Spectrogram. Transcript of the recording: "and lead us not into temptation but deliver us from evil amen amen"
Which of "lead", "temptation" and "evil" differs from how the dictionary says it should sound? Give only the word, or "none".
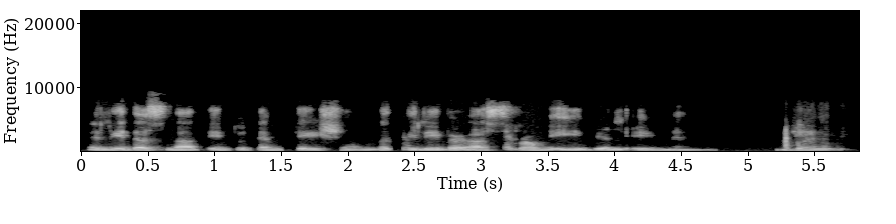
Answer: none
